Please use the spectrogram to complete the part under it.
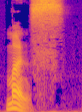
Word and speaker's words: months: 所以呢直接略掉咬舌音 s 发成 s 就可以了，所以这个单词呢读成 months Months。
